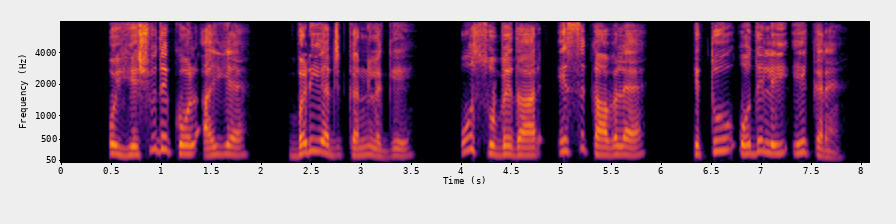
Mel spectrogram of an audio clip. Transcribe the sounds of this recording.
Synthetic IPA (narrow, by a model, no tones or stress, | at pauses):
ɦoːɾjiːʃud̪ekoːlaːijɛ | bɐɽiɐɾd͡ʒkɐɾnelɐɡːe | oːsʊbeːd̪aːɾɪskaːbəlɛ | ket̪uoːd̪eleiʔeːkɐɾɛ̰̃ː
